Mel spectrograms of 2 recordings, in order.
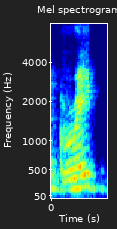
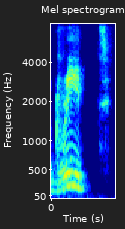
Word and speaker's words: great: Have a great day. Nah, ini pelafalannya seperti ini nih ya. Nah, seperti ini. Great. Great. Coba dilihat lagi tulisannya. Great. Jadi ingat ya, yang E ini dibaca E. Jadi bukan greet.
